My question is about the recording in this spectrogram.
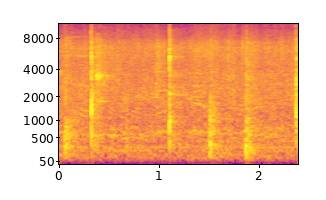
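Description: A butcher's cleaver chopping beef on a wooden log chopping block: a steady run of sharp chops, about two a second.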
